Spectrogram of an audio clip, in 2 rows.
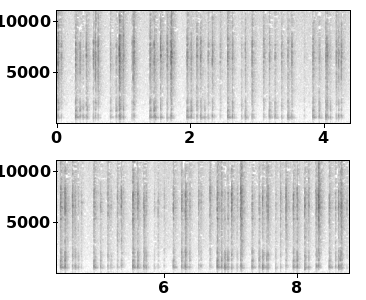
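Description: Long nails tap rapidly on the embossed lid of a flat, hand-sized, hollow rectangular metal tin with a gold rim, held upright in both hands. The quick, uneven taps give bright, clicky ticks with a hollow tone near 700 Hz, each dying away almost instantly.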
